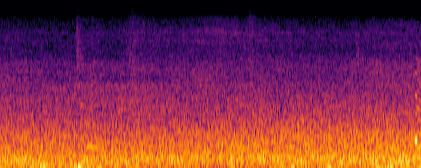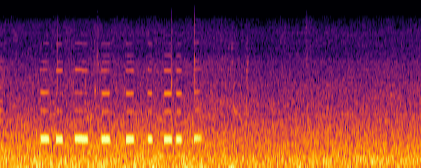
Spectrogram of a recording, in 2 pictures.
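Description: Steady surf and wind on the microphone, and about halfway through, a Minelab Equinox metal detector gives a quick run of short, same-pitched beeps as its coil passes over a buried metal target.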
